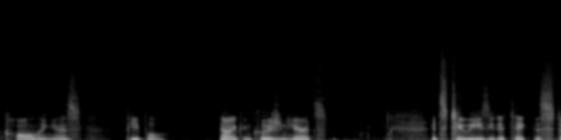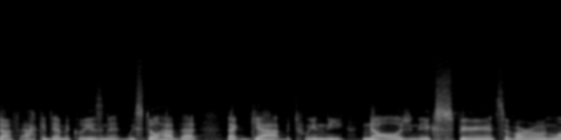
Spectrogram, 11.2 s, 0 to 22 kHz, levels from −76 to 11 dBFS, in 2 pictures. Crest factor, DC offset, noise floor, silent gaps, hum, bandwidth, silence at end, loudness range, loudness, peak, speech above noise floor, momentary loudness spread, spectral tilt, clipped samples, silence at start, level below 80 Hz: 18 dB; under 0.1%; -59 dBFS; none; none; 10 kHz; 0 s; 2 LU; -28 LUFS; -10 dBFS; 32 dB; 8 LU; -7 dB/octave; under 0.1%; 0.05 s; -62 dBFS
